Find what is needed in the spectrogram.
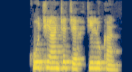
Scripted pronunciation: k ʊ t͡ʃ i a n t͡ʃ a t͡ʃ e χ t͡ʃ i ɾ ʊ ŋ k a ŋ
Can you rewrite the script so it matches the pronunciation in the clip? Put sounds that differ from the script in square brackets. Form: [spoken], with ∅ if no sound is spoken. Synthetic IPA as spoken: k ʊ t͡ʃ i a n t͡ʃ a t͡ʃ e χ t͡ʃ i [l] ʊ [∅] k a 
